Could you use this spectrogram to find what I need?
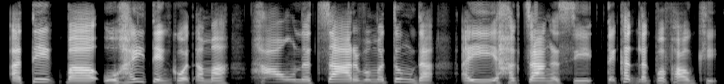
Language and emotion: Manipuri, happy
